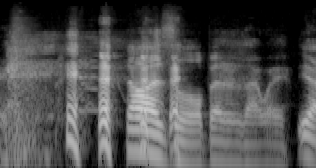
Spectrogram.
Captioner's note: laughs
